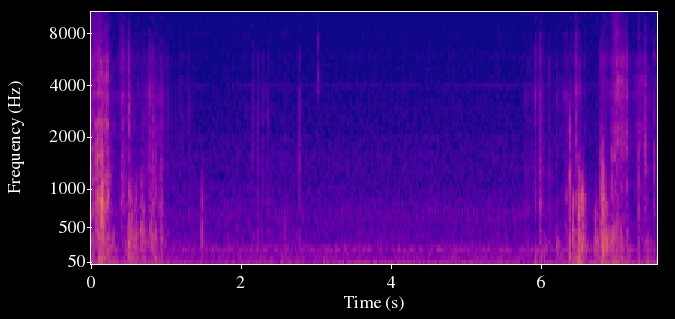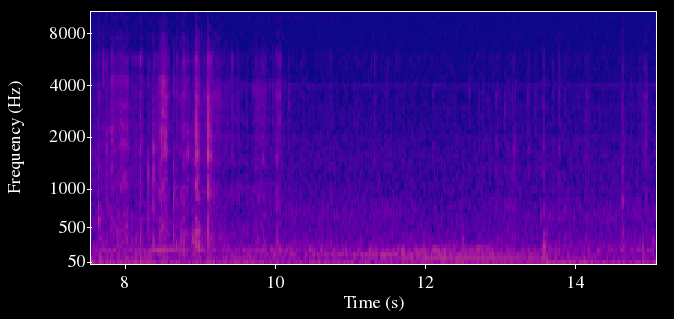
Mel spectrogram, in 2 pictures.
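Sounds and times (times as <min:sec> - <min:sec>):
packaging rustling and scraping: 0:00.0 - 0:01.3, 0:05.8 - 0:10.2
faint steady hum: 0:00.0 - 0:15.0.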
